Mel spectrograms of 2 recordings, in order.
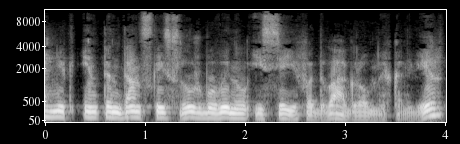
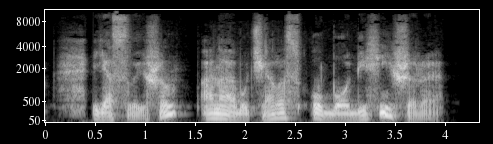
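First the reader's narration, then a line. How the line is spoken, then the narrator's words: Confidential tone. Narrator (Russian): Джефф сказал доверительным тоном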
